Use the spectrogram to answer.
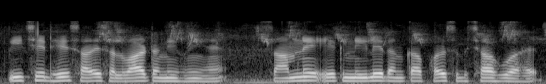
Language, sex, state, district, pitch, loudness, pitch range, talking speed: Hindi, male, Uttar Pradesh, Lalitpur, 155 Hz, -16 LUFS, 145-165 Hz, 175 wpm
